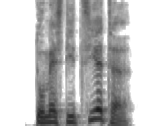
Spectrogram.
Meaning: inflection of domestizieren: 1. first/third-person singular preterite 2. first/third-person singular subjunctive II
- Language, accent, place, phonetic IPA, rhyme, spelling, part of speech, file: German, Germany, Berlin, [domɛstiˈt͡siːɐ̯tə], -iːɐ̯tə, domestizierte, adjective / verb, De-domestizierte.ogg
